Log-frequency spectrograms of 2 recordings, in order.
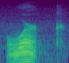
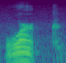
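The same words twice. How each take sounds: First: The R is curled and clearly sounded. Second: The same.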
